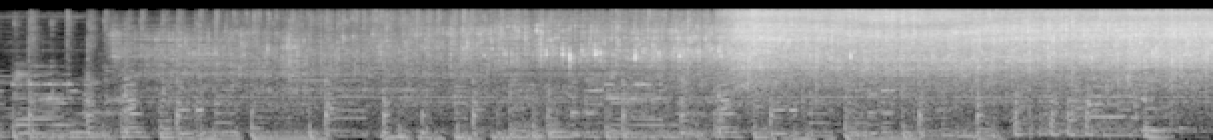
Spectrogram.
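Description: Meat sizzles in hot oil in a pan.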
